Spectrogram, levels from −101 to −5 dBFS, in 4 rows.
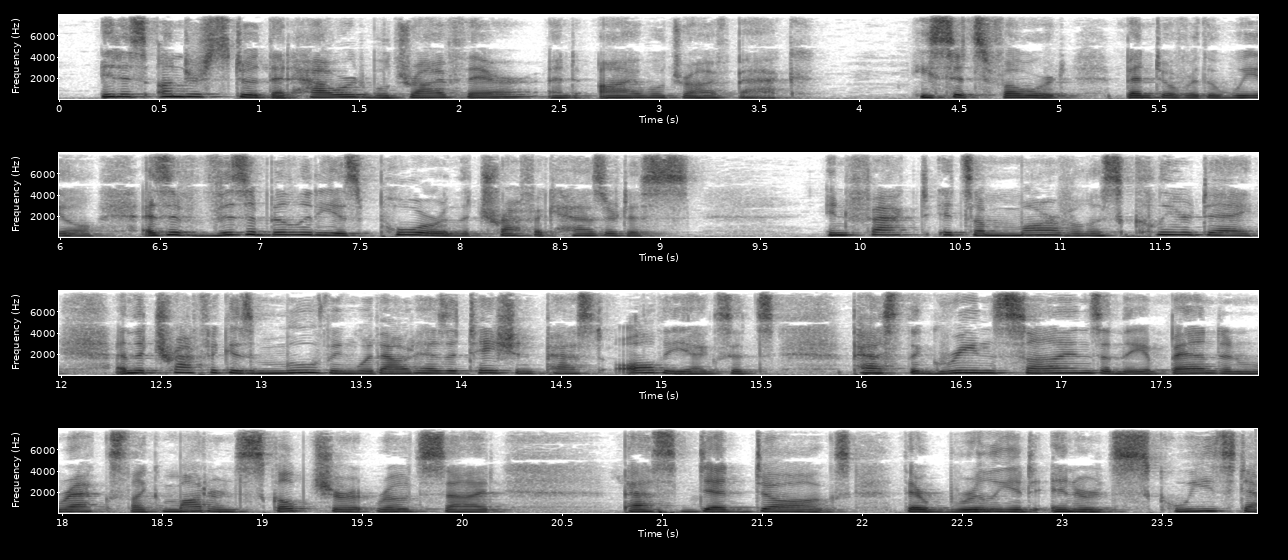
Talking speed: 170 wpm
